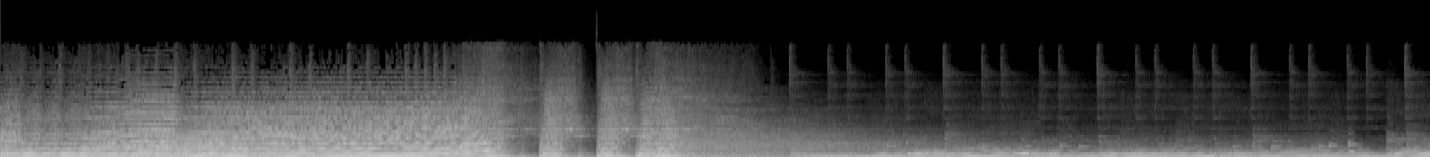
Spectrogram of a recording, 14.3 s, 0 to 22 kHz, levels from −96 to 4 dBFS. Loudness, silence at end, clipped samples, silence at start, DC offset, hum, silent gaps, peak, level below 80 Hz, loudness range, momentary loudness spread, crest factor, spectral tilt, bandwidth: -23 LUFS; 0 s; under 0.1%; 0 s; under 0.1%; none; none; -6 dBFS; -38 dBFS; 11 LU; 13 LU; 16 dB; -4.5 dB/octave; 15 kHz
